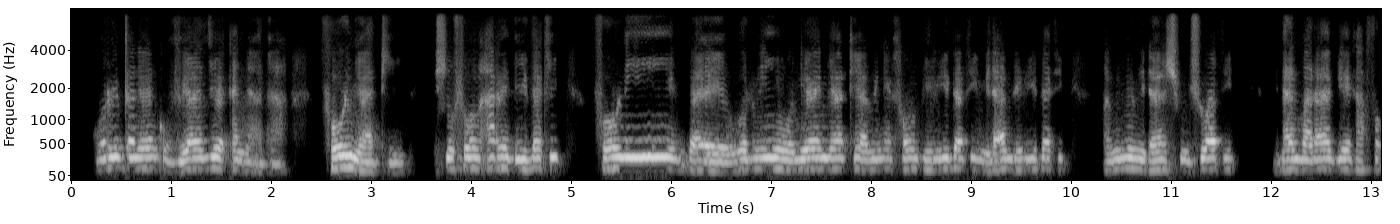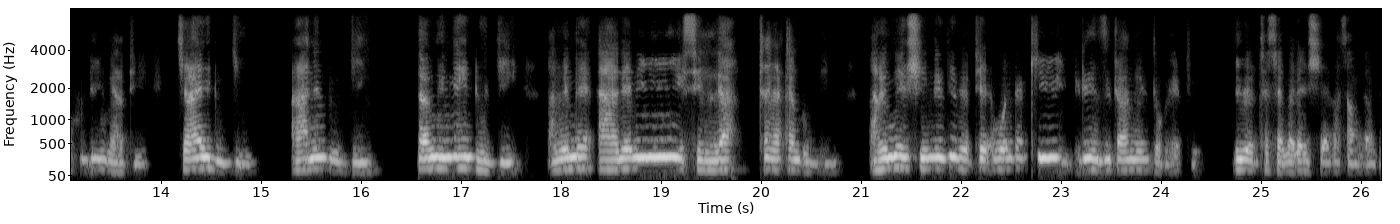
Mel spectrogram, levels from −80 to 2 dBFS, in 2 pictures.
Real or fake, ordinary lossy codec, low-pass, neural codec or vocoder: fake; none; 7.2 kHz; codec, 16 kHz, 1 kbps, FreqCodec, smaller model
